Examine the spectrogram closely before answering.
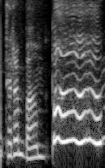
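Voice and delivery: high sung ta-dum, bum, bum as a little fanfare; playful vocal fanfare; drumroll hum. Acted. Musing before answering.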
